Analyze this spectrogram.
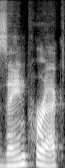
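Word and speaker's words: Zayne Parekh: His name is Zane Perek.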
